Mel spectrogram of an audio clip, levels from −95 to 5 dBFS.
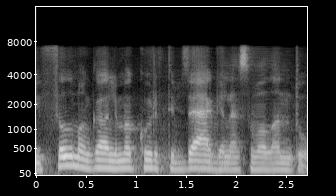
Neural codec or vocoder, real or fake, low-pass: codec, 16 kHz, about 1 kbps, DyCAST, with the encoder's durations; fake; 7.2 kHz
